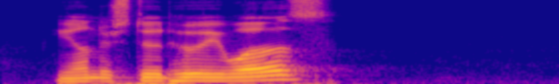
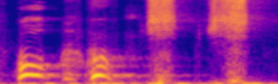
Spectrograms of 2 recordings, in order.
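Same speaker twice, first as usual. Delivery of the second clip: hushing. Retold or imitated. Jesus hushing the messengers.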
